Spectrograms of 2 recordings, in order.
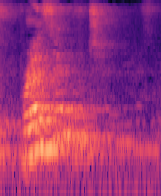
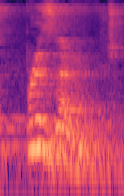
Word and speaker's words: present: So point is once again, as a noun it becomes present, as a verb it becomes present.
